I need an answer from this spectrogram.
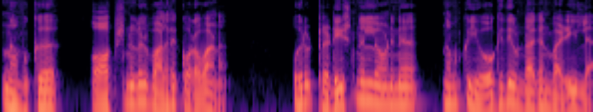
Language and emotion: Malayalam, sad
